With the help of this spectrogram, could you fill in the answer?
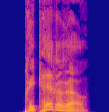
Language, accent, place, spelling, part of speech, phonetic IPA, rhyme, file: German, Germany, Berlin, prekärerer, adjective, [pʁeˈkɛːʁəʁɐ], -ɛːʁəʁɐ, De-prekärerer.ogg
- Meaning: inflection of prekär: 1. strong/mixed nominative masculine singular comparative degree 2. strong genitive/dative feminine singular comparative degree 3. strong genitive plural comparative degree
